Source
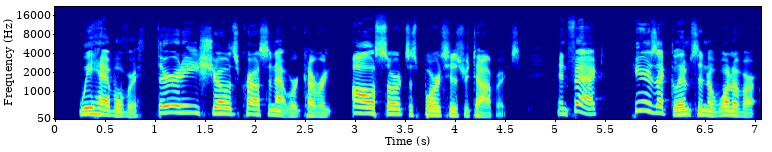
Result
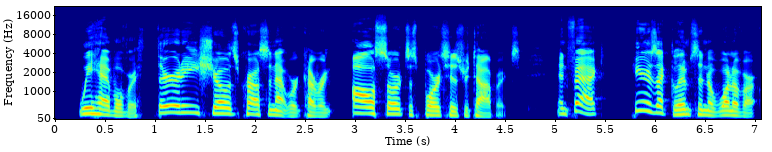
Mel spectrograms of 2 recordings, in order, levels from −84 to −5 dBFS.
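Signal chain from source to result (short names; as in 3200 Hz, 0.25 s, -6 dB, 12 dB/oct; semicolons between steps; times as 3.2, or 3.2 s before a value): high shelf 9600 Hz -3.5 dB; gain -2 dB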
